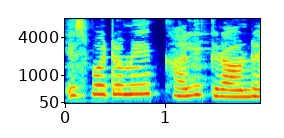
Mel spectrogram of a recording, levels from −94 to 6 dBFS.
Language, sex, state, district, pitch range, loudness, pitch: Hindi, female, Jharkhand, Ranchi, 260-330 Hz, -14 LUFS, 295 Hz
